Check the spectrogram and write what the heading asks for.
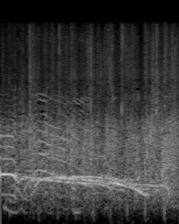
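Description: Steady, loud applause from an audience, a dense wash of clapping with a whooping cheer or whistle gliding over it at the start.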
